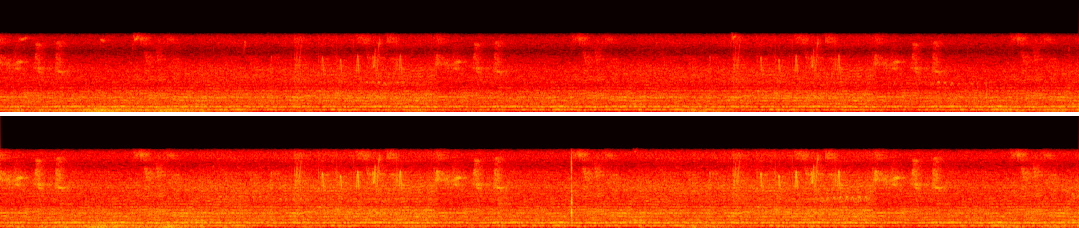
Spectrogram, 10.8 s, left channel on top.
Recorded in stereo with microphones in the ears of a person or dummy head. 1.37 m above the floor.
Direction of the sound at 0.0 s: 25° right (ahead or behind).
